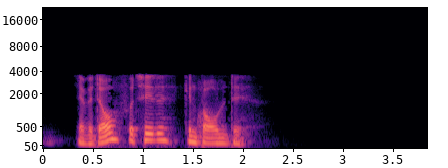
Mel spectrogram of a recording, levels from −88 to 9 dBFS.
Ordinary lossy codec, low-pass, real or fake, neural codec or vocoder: AAC, 16 kbps; 3.6 kHz; fake; codec, 16 kHz, about 1 kbps, DyCAST, with the encoder's durations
